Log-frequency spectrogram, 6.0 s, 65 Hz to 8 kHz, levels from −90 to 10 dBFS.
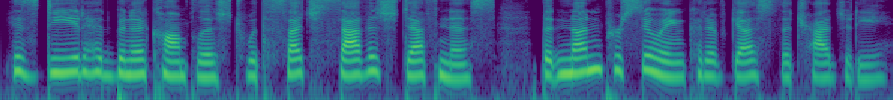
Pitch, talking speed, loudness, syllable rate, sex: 220 Hz, 170 wpm, -21 LUFS, 4.9 syllables/s, female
